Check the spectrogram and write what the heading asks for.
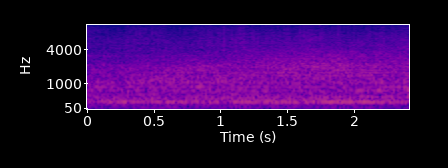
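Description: A low, steady rumbling drone with one held tone, from the show's sound system as the two dinosaurs face off.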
